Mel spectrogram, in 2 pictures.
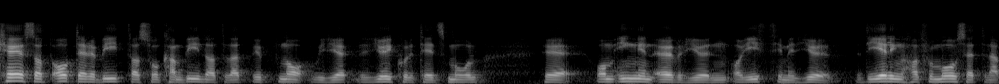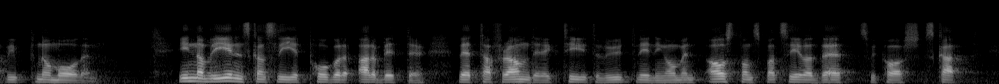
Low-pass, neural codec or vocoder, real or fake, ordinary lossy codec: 7.2 kHz; codec, 16 kHz, 0.2 kbps, FocalCodec; fake; none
